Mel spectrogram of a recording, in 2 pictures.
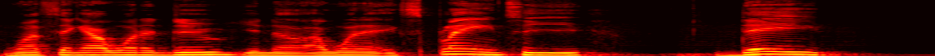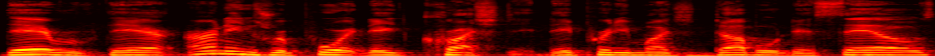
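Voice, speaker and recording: Here a man speaks at a moderate pace and medium pitch with ordinary pitch variation, in a normal speaking voice. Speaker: stock market educator and DJ. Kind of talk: tutorial. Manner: casual.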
